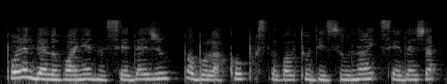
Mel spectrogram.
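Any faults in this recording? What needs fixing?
Throughout the speech the sound is heavily damaged by Opus compression, likely from its music (CELT) mode at a very low rate, which fits roughly 12 kbps. Nothing reaches above 8.2 kHz, and the band energy is kept but filled with folded or noise content, so the speech turns grainy and rough. Unlike MP3 damage, there are few spectral holes and less swirling. To prevent it, encode at a higher Opus bitrate with full bandwidth.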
